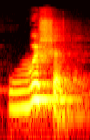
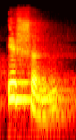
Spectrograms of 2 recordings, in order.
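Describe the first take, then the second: First: The syllable begins with a w sound. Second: The syllable begins with a vowel sound. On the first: The speaker calls it right. "You have to put the w sound there" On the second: The speaker calls it wrong. "it's not"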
